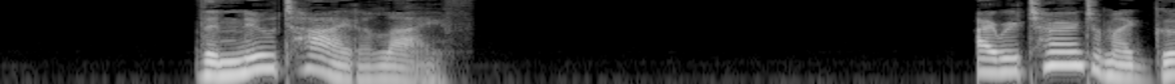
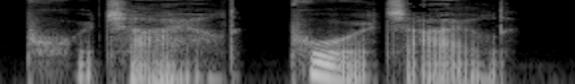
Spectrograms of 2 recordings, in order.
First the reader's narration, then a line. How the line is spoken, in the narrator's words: She laid her old hand gently on my head and murmured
